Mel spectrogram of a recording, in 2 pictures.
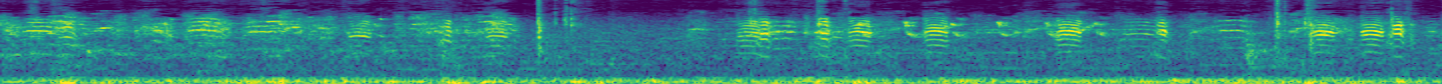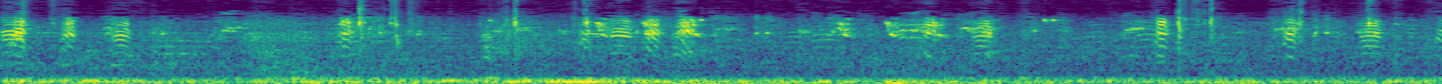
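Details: Baby finch chick being hand-fed, giving rapid high chirping begging calls in quick clustered bursts over a steady low rumble of background noise.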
